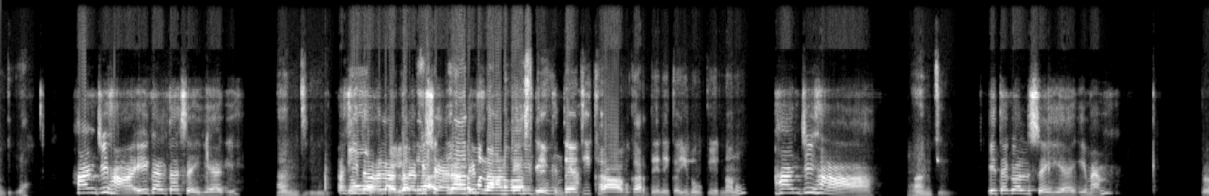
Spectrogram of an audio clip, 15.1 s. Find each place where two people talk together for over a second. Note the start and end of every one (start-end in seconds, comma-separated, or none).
4.3-7.2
